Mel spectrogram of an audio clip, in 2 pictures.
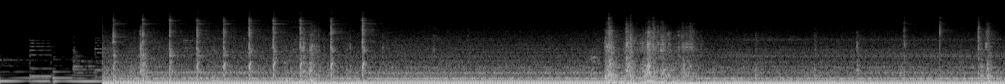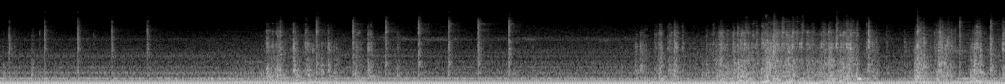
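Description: A digger's metal bucket scrapes and knocks through dirt and roots.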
